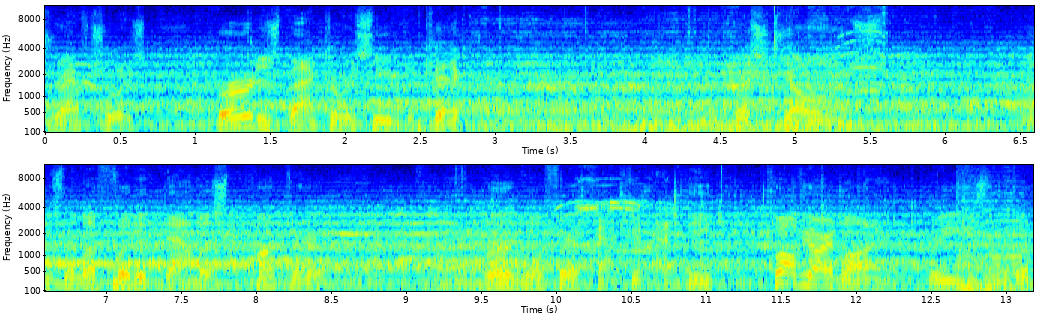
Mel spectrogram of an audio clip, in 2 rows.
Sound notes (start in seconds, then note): 3.7 pa announcement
